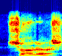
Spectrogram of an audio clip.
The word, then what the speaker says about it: Soros: Soros.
